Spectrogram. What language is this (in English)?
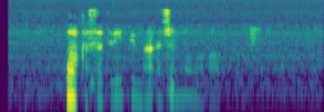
Arabic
